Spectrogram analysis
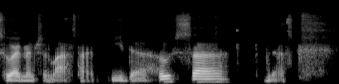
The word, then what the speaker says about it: Idahosa: Idahosa Ness. Spelled Idahosa, but it's pronounced Idausa.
